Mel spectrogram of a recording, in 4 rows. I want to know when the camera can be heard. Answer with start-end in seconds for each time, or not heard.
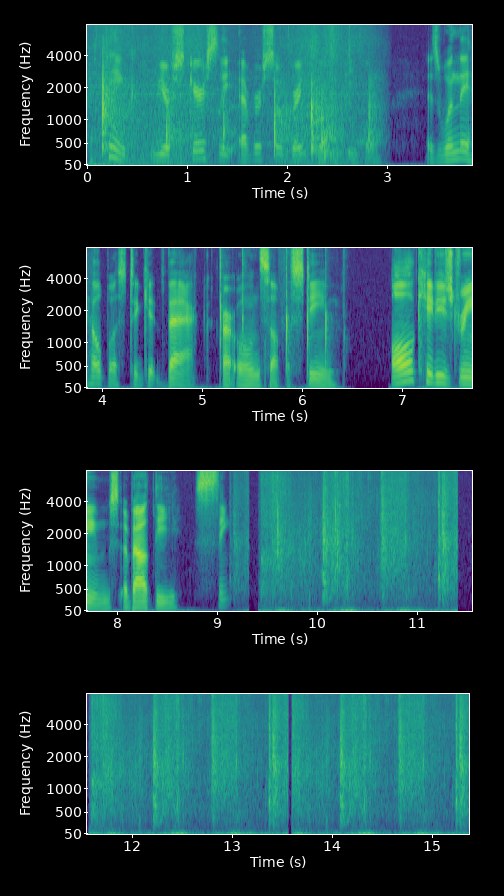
9.6-10.3.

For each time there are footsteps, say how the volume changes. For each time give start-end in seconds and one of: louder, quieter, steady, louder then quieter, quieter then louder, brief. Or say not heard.
0.0-3.0 brief
9.2-15.3 steady.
